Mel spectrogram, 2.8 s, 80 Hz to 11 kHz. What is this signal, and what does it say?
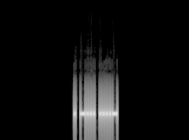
Morse code, heard as a keyed tone, about 50 wpm, 700 Hz. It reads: EB4
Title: Callsign Prefixes for Top 25 DXCC - 50wpm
